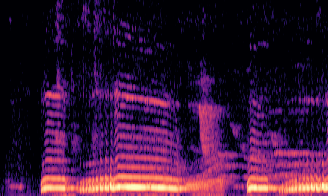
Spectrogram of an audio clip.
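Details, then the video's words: Barbary dove calling as a lure to attract birds: a long, low, purring coo with a short rising start, held about two seconds before fading, then a second coo begins and is cut off. "Pancingan burung puter"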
